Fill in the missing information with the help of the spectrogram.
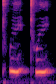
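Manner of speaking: high loud chirping tweets; high bird call. Acted. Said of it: "What does the bird say?".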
